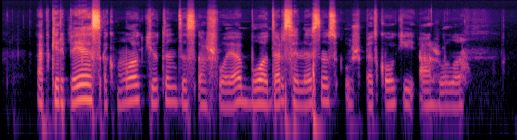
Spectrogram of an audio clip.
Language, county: Lithuanian, Vilnius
